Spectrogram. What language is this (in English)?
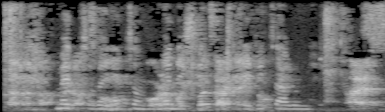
Armenian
